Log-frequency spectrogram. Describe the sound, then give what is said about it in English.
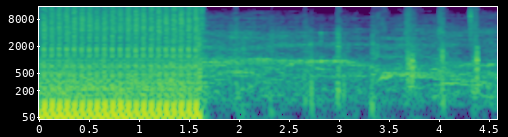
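Gunfire opens with a rapid, evenly spaced burst of automatic shots that stops abruptly, followed by a few scattered sharp reports that are quieter and irregular. “Just keep shooting.”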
